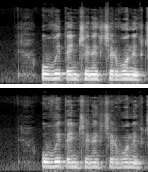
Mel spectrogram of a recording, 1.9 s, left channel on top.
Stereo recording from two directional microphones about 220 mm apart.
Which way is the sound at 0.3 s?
40° left (ahead or behind).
